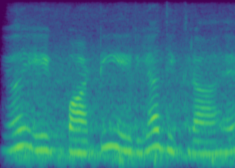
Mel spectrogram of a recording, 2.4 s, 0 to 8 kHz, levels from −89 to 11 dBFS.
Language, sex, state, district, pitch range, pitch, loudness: Hindi, female, Punjab, Pathankot, 185-250 Hz, 210 Hz, -15 LUFS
